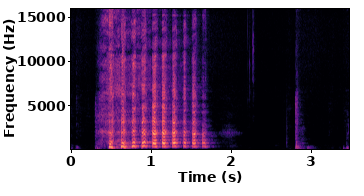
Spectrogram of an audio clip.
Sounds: Laughter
